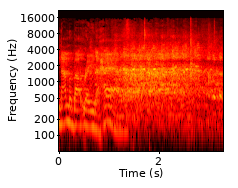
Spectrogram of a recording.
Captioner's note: audience laughing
